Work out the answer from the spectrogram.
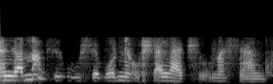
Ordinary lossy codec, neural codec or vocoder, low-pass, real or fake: none; codec, 16 kHz, 1.1 kbps, Voila-Tokenizer; 3.6 kHz; fake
